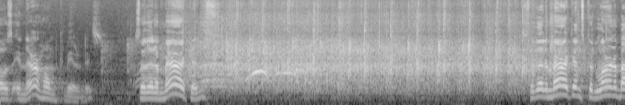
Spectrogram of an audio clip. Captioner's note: applause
